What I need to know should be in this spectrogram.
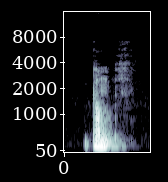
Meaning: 1. Useless papers; now especially official documents, standardized forms, sales and marketing print material, etc 2. Toilet paper
- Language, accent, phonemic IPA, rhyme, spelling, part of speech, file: English, Southern England, /bʌmf/, -ʌmf, bumf, noun, LL-Q1860 (eng)-bumf.wav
